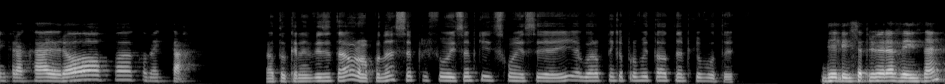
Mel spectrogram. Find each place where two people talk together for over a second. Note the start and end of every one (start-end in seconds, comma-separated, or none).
none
